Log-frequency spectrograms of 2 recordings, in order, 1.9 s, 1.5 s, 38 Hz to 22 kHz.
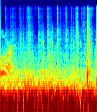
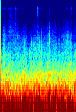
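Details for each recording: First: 2026 Honda HR-V EX-L at about 4,000 miles, driving on a gravel/dirt road: a loud rattle with sharp plastic bursts over low road rumble, coming from the loose console side trim panel. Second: 2026 Honda HR-V EX-L, about 4,000 miles, on a dirt road after the two bad trim rattles were fixed with cloth tape: only steady low tyre and road rumble, no buzzing or ticking, cabin quiet.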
